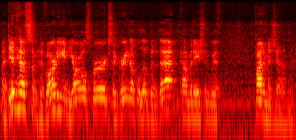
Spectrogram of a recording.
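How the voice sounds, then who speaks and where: A swearing, rambling man talks through a home cooking session with plenty of "uh"s, his voice sitting a bit high. The sound is roomy and a little off-mic, with faint music underneath. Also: brisk, far from the mic, a little hiss or hum. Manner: profane and rambling, with many fillers. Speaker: cooking show host. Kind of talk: casual cooking vlog chat. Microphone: headset.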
